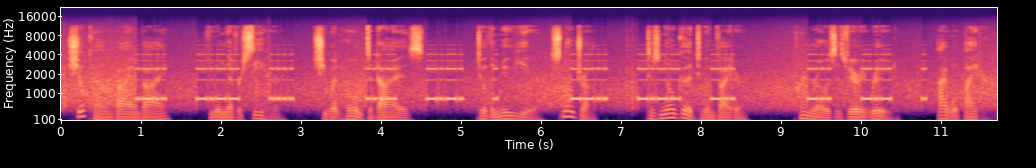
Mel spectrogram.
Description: Morse code, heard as a keyed tone, machine-sent, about 30 wpm, spaced as for 16 wpm, 810 Hz, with radio static, static crashes and speech in English. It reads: LYH VCE ZYD DKE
